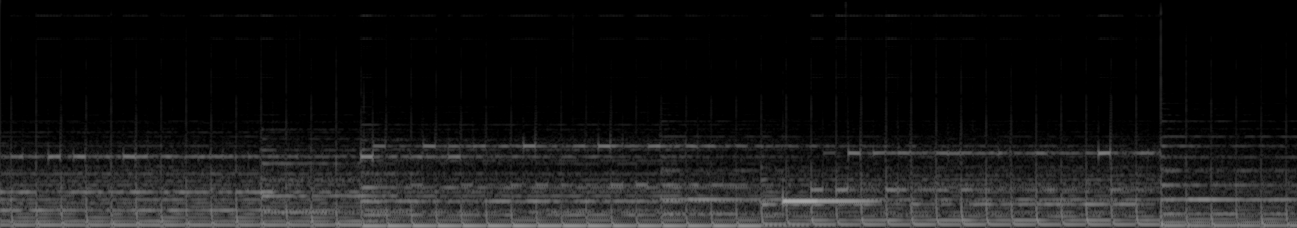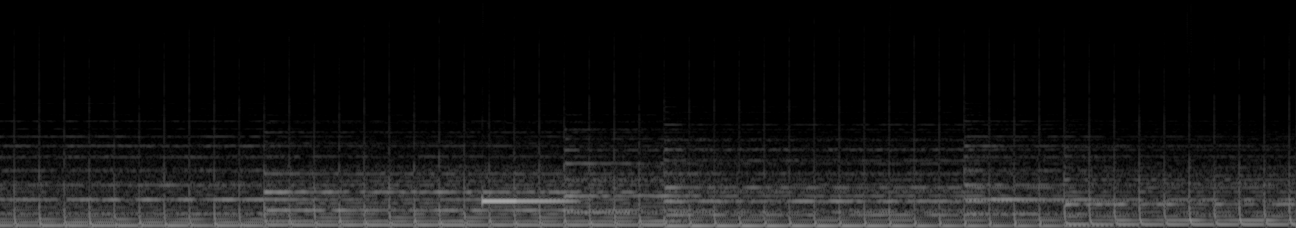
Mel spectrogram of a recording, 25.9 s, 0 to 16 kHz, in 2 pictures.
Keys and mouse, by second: 1.0-3.1 typing, 2.6 middle click, 4.5 s, 7.0-8.3 drag, 9.1 click, 9.7 e, 10.6-12.1 drag, 13.9 s, 15.5-16.9 drag, 17.0 c, 18.5 right click, 18.8-20.2 middle drag, 20.2 right click, 21.0 s, 22.1 c, 24.0 right click, 24.3 click.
